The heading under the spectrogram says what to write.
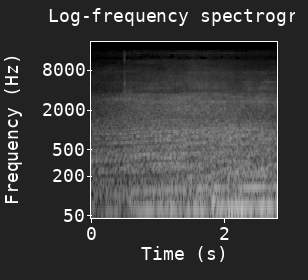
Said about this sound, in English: And I can hear the sound of an engine firing up right next to me.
